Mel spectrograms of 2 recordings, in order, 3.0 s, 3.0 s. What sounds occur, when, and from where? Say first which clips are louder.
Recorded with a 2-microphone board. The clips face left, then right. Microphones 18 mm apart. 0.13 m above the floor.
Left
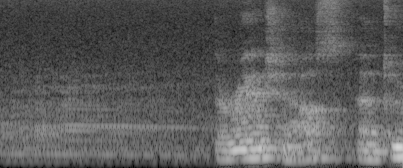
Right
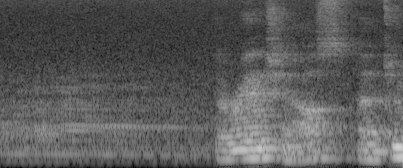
1.6 s a man speaking: left 1 dB; 20° left (ahead or behind), 1.6 m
